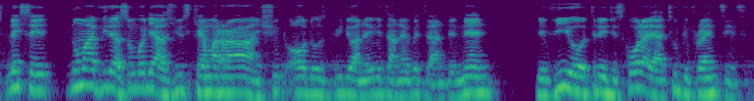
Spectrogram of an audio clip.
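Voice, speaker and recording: A man's voice: fairly high pitch, a bit bright, dull audio. A man presenting a live webinar, talking earnestly and emphatically, often turning to listeners with direct questions.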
